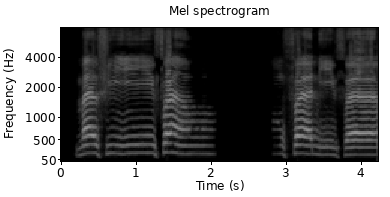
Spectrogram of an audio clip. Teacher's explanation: fa itu huruf syafatain, di mana itu melibatkan 2 bibir kita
